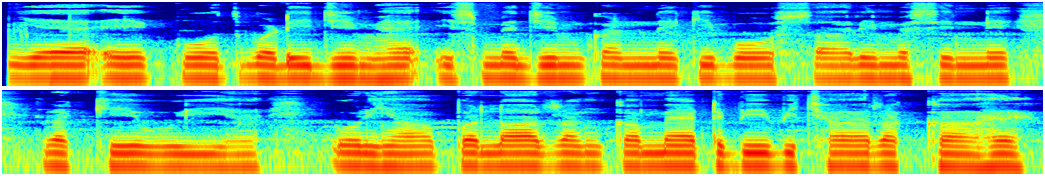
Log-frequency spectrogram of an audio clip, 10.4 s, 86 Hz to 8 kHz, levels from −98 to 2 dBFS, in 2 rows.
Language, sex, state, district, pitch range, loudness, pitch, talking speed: Hindi, male, Uttar Pradesh, Shamli, 130-135 Hz, -16 LUFS, 130 Hz, 155 wpm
